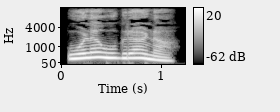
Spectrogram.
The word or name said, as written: ಒಳ್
